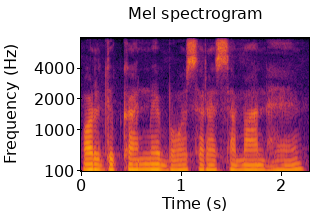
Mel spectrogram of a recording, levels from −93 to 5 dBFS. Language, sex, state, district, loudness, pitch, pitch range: Hindi, male, Arunachal Pradesh, Papum Pare, -20 LUFS, 115 Hz, 110-120 Hz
